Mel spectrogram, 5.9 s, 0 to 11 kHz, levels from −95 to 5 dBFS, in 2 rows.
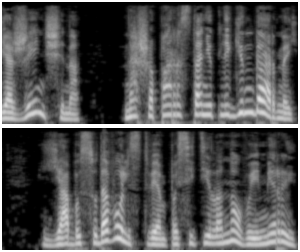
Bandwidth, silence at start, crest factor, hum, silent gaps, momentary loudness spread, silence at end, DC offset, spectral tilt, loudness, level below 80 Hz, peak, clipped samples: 10 kHz; 0 s; 16 dB; none; none; 10 LU; 0 s; under 0.1%; -5.5 dB/octave; -17 LUFS; -46 dBFS; 0 dBFS; under 0.1%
